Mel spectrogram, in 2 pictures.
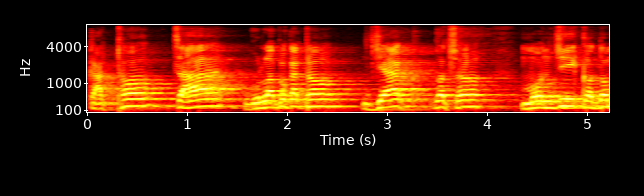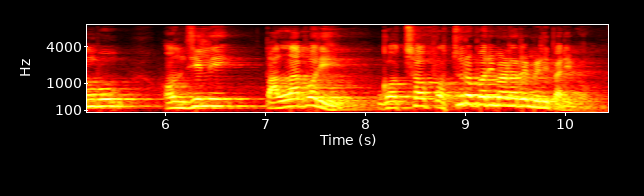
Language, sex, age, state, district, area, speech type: Odia, male, 60+, Odisha, Khordha, rural, read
